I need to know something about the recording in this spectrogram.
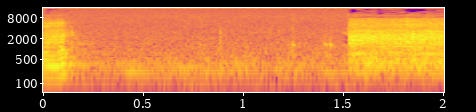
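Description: Basketball arena crowd noise from a game broadcast heard through a TV speaker, low at first and rising about one and a half seconds in.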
